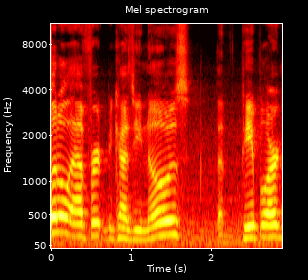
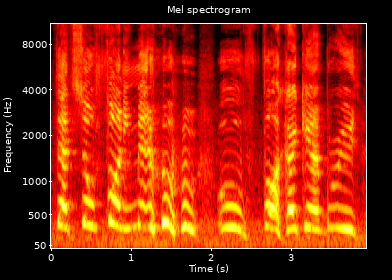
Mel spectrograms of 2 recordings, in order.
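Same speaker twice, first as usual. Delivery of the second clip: exaggerated fake crying-laughter, much higher voice; hammed-up laughing fit; 12 semitones higher than usual. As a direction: ham up laughing to tears, gasping for air. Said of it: "No, nothing like".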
